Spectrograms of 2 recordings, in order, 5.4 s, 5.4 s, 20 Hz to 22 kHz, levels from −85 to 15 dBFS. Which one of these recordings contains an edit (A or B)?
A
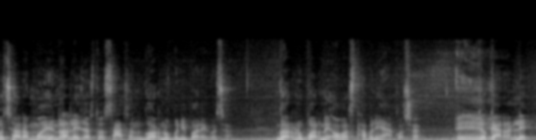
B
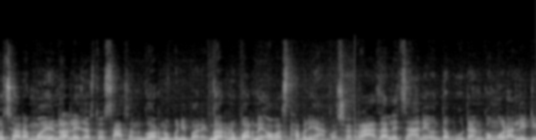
B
